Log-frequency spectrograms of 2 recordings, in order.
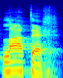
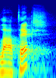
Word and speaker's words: LaTeX: so getting started with La Tech and I say La Tech for a reason that's because it's not latex there's a slight difference in pronunciation there's also a slight difference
